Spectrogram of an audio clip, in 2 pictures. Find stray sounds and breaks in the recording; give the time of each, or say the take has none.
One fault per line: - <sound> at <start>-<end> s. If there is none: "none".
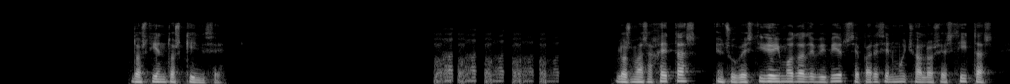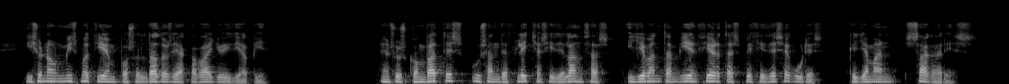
- laugh at 4.3-5.6 s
